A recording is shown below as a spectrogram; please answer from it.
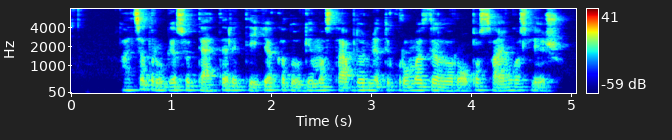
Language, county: Lithuanian, Kaunas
